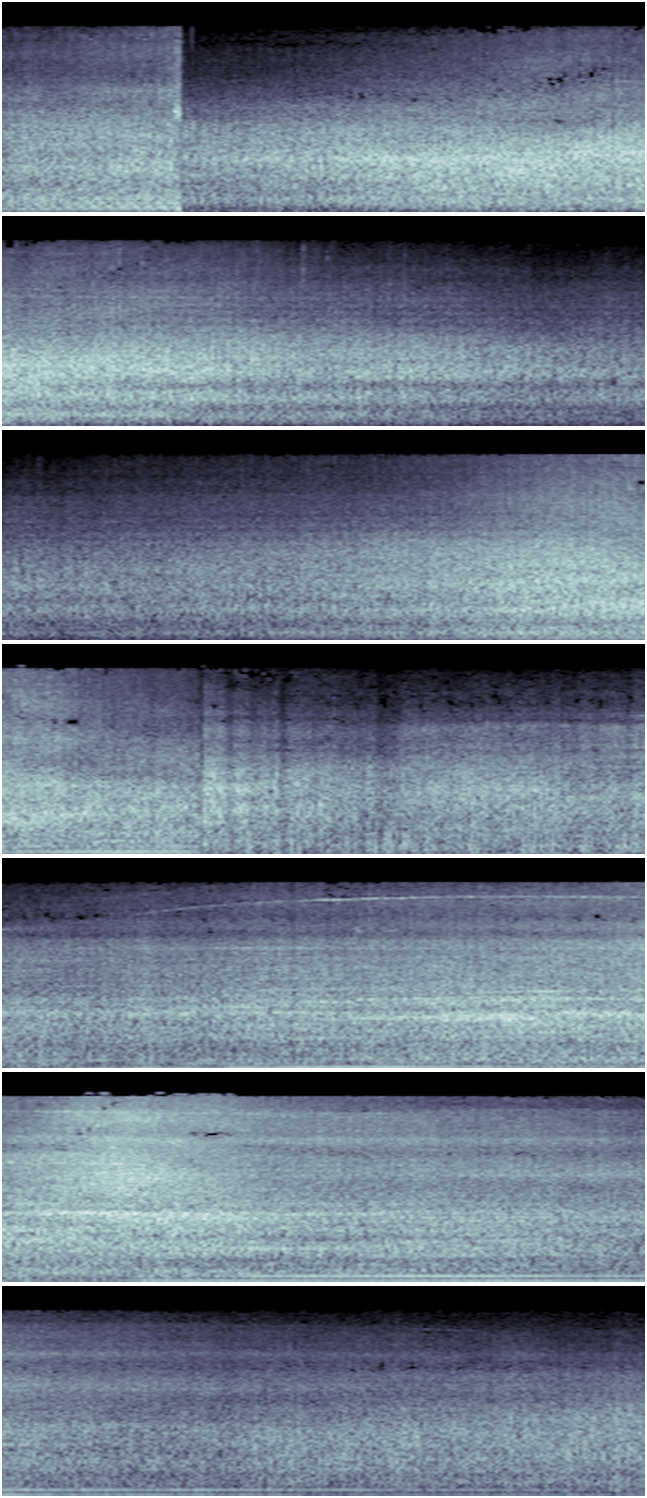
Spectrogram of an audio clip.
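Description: Road traffic: vehicles passing one after another, each rising to a swell of noise and fading away. A low steady engine hum joins a little past halfway through.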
